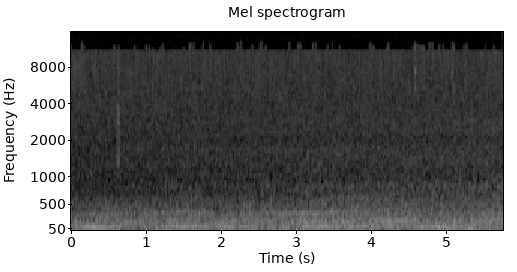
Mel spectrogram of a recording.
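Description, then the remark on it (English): A steady, muffled engine rumble from inside a moving car driving at sunset, deep and low-pitched with a continuous hum and faint road noise, holding an even loudness throughout with no voices. “The soothing muffled sounds of the engine, shaking lightly, going side to side, side to side, side to side, creates a wonderful, comforting”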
